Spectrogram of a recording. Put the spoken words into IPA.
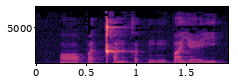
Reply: ɔː˨˧ p ɐ˧ t̚ kʰ ɐ˧ n k ɐ˨ k̚ ŋ ʊ˨ ŋ p ɐ˥ j e˨˥ j

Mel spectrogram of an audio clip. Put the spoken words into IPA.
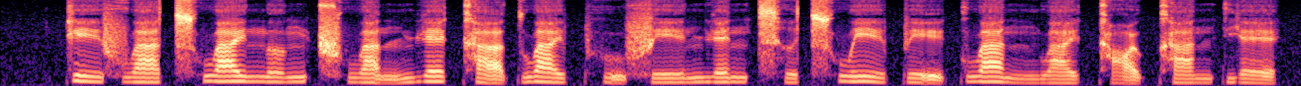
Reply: k e˥˩ ɪ̯ f w ä˧˥ t͡sʰ w a˥ ɪ̯ n̪ ɤ˧˥ ŋ ʈ͡ʂʰ w a̰˨˩ n m ɥ ɛ˥ kʰ ä̰˨˩ t̪ w a˥˩ ɪ̯ pʰ ṵ˨˩ f e˧˥ ɪ̯ n̪ ɥ ɛ˥ n t͡sʰ ɹ̩˨ t͡sʰ w e˥˩ ɪ̯ p ḛ˨˩ ɪ̯ k w a˥˩ n n̪ w a˧˥ ɪ̯ kʰ ɑ̰˨˩ ʊ̯ kʰ a˥ n t̪ j ɛ˥˩

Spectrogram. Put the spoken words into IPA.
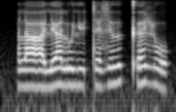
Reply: l aː lʲ a l u lʲ ʉ t ɛ z ɘː kʼ ɛ ɮ o

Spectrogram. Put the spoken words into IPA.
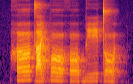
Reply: h ɤː˧˥ t̪ a˩ j b oː˥˨ h oː˧˩ b iː˩˧ t̪ oː˧˩ t̚

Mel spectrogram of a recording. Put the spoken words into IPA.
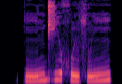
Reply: k ĩ n d͡ʒ i χʷ ĩ sʷ ĩ

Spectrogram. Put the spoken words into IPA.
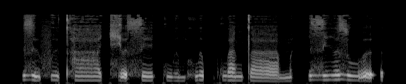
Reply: z ɨ̰˧˨ f ɨ˧˩ t̪ʰ a̤ː˨˩ t͡ɕ ə̰ː˧˨ s e˨˦ k w ə̤˨˩ m h w ə˦˥ p̚ k w a˧ n t̪ a˧˩˨ m | z i˨˦ ə̯ z ṵ˧˨ ə̯ ʔ

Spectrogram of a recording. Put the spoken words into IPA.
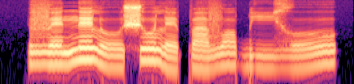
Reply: v ɛ˧ n ɛ˦ l oː˨ ʃ o˦ l ɛ˨ p a˧ v ɔ˦ ɓ iː˧ ɣ o˨˦

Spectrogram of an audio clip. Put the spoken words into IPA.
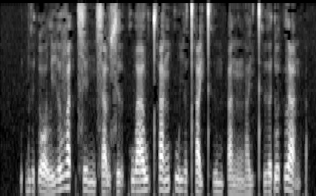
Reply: ɓ ɨ̤˨˩ ɗ ɔ˧˩ l i˨˦ ə̯ v a˦˥ t̚ s e̤˨˩ ŋ s a̰˧˨ w s ɨ̰˧˨ ə̯ k w aː˨˦ w t̪ʰ a˨˦ ŋ k w i̤˨˩ ə̯ t̪ʰ a̰˧˨ j t̪ʰ ɨ̤˨˩ m ʔ a˧˩ n ŋ a̤˨˩ j t̪ʰ ɨ˨˦ ə̯ ɗ o˦˥ t̚ l a̰˧˨ n ʔ

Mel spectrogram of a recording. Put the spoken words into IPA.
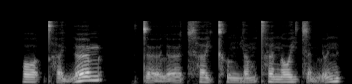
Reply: ɔː˨ t̚ t̪ʰ ɐ˨˩ j n̪ œː˥ m | t̪ œː˨˩ l œː˨ t͡sʰ ɐ˧ j kʰ ʊ˨ ŋ j ɐ˨˧ m t̪ʰ ɐ˧ n ɔː˧ j t͡s ɐ˨˩ n l ɵ˥ n

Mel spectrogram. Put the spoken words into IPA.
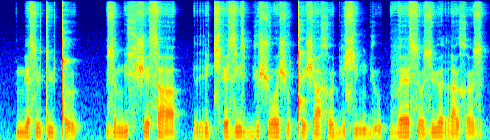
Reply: mʲ a s y t y ǃ ɵ | z ɵ ŋ i x ʃ e s a | r i t͡ɕʰ e z i z bʲ ɯ ʃ o ə̯ ʃ ɵ ǃ e ʃ a x ɵ bʲ œ ɕ i ŋ bʲ u | v ɛ s ɵ z y ə̯ r a ə̯ x œ z

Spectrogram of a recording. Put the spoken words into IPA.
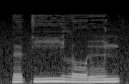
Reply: ø k iː l o ɾ ũ nʲ

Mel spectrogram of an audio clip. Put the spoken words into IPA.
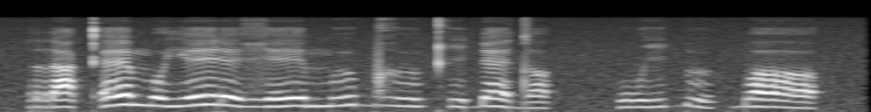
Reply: r a kʼ ɛ m o j e ɾ e ɣ eː m ɯː b ɣ ɯː kʰ i ɗ ɛ d ʌ | w i ɠ ɯ | b ʌː

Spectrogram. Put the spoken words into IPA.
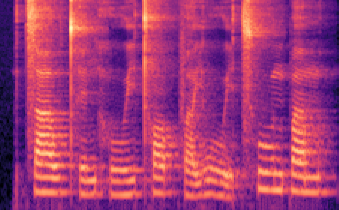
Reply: t͡s aː˧ w t̪ʰ ɪ˨˧ ŋ h uː˨˧ j t̪ʰ ɔː˧ k̚ f ɐ˨˧ j w uː˨˩ j t͡sʰ uː˥ n p ɐ˥ m

